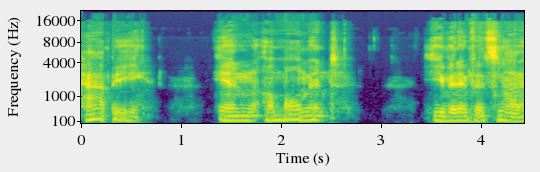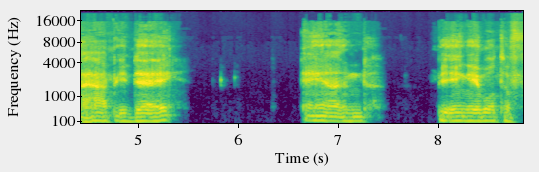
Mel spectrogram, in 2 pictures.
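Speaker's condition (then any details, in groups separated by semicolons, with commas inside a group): ALS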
